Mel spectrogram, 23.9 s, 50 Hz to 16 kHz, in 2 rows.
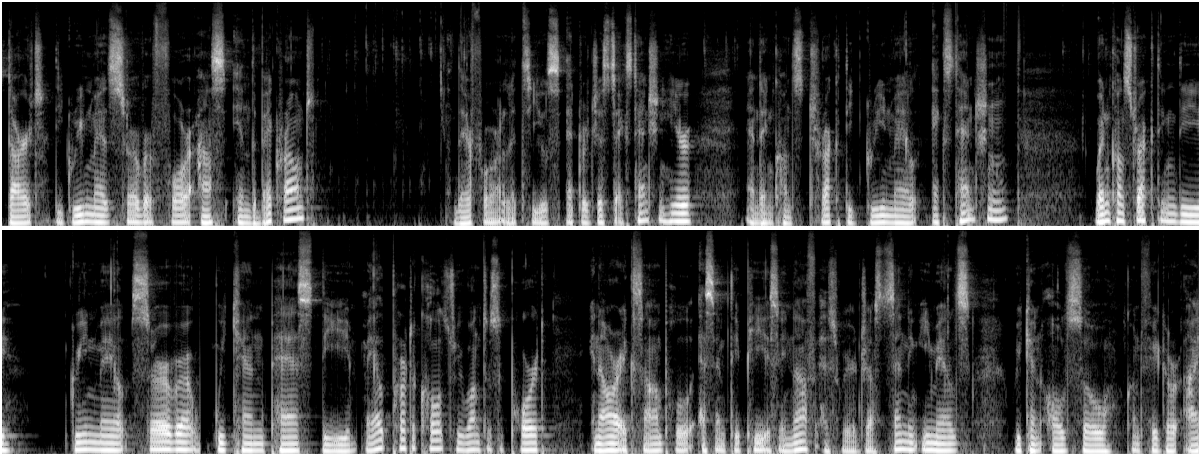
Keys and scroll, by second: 8.9 Return, 13.9 Return.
